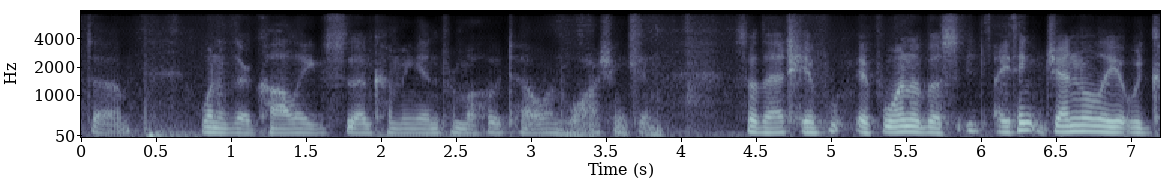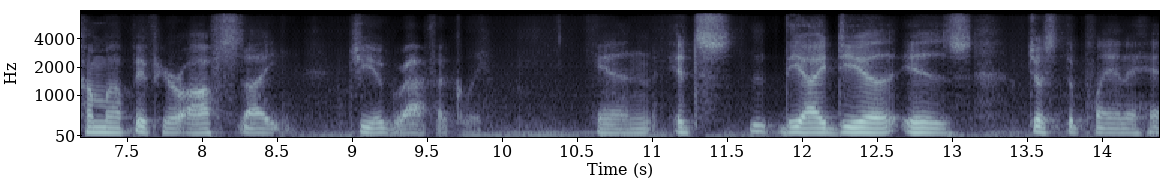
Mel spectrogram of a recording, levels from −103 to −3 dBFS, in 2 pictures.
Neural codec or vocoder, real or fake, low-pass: codec, 16 kHz, 1 kbps, X-Codec, WavLM features, trained on Multilingual LibriSpeech; fake; 7.2 kHz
